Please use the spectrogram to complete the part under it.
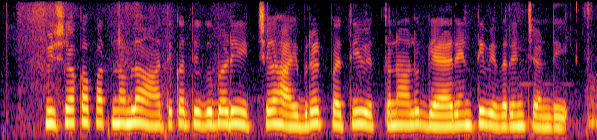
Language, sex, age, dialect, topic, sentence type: Telugu, female, 18-24, Utterandhra, agriculture, question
